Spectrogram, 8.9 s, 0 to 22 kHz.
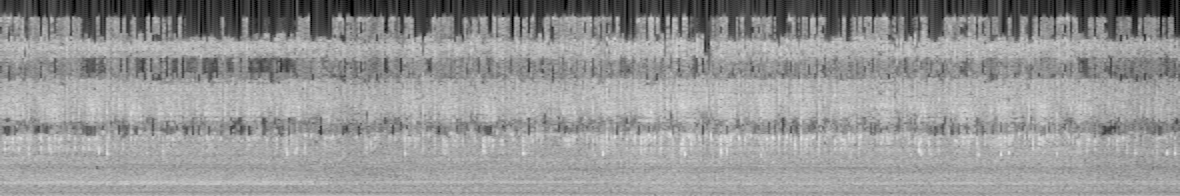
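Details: E70 4.8 V8 idling cold when it is below 40F outside; a faint, rattly, uneven ticking about one to two per second over the hum; engine noise on cold start, cause unclear.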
